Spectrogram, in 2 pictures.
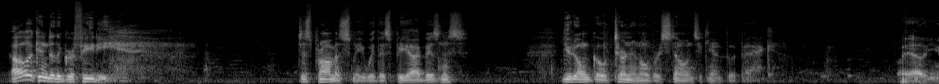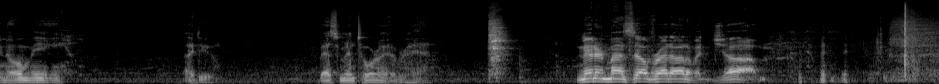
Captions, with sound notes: I'LL LOOK INTO THE GRAFFITI. JUST PROMISE ME WITH THIS P.I. BUSINESS, YOU DON'T GO TURNING OVER STONES YOU CAN'T PUT BACK. WELL, YOU KNOW ME. I DO. BEST MENTOR I EVER HAD. [SCOFFS] I MENTORED MYSELF RIGHT OUT OF A JOB. [CHUCKLES]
